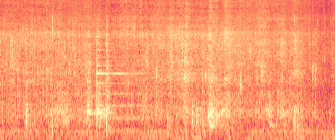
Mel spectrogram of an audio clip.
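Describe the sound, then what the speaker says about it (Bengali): Pieces of bhola fish frying in oil, a steady close sizzle and crackle with scattered clicks and scrapes of a utensil moving them around the pan, moderately loud with no talking. "আর এদিকে মাছগুলি ভাজা হচ্ছে ভালো করে ভাজা হয়ে যাক"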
